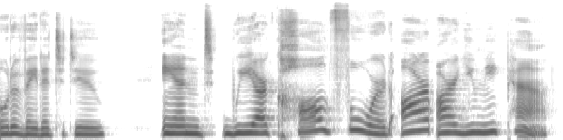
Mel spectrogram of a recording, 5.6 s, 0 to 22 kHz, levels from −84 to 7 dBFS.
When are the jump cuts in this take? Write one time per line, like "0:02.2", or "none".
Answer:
0:02.2
0:04.0
0:04.3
